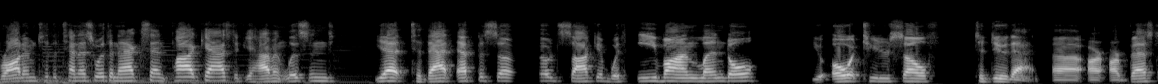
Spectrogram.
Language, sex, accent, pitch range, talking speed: English, male, American, 115-150 Hz, 170 wpm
